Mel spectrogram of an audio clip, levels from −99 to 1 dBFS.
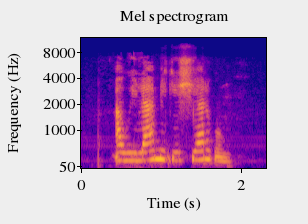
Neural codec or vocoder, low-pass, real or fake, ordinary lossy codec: none; 7.2 kHz; real; Opus, 24 kbps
